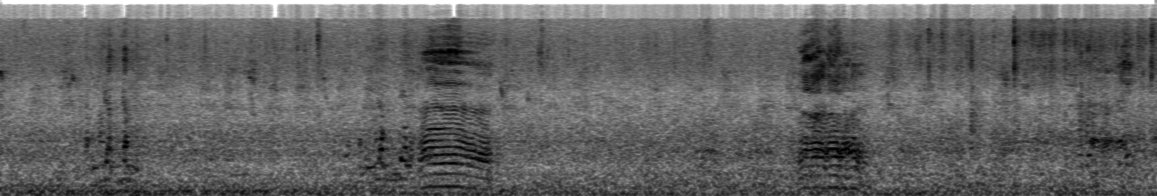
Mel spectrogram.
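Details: Snowy egret calling twice, about three seconds apart, each a harsh, buzzy, slightly rising-falling squawk, against continuous background hiss.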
